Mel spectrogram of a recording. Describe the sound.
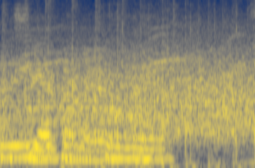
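A crowd claps in steady, dense applause that holds at an even loudness throughout, with voices calling out over it during the first part.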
